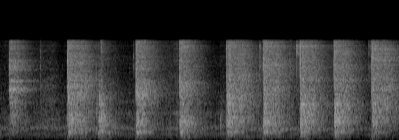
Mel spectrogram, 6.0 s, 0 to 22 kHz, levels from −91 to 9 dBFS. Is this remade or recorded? remade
